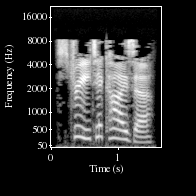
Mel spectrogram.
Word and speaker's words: Strijkijzer: head strike Dutch pronunciation Street e Kaiser the flat iron is a residential and office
